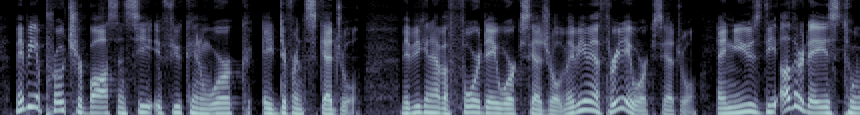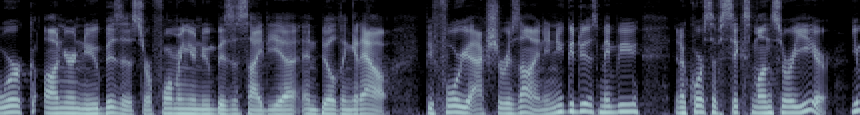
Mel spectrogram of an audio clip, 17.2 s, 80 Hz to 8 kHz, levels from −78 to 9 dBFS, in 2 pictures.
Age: 20-39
